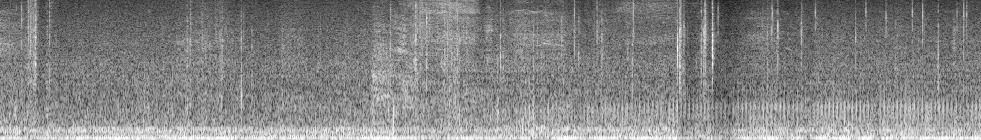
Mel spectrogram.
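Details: A shy, newly adopted pet cat being cuddled in an awkward spot because it dislikes being carried; steady low rumbling purr runs throughout, with scattered rustling and handling clicks over it.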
